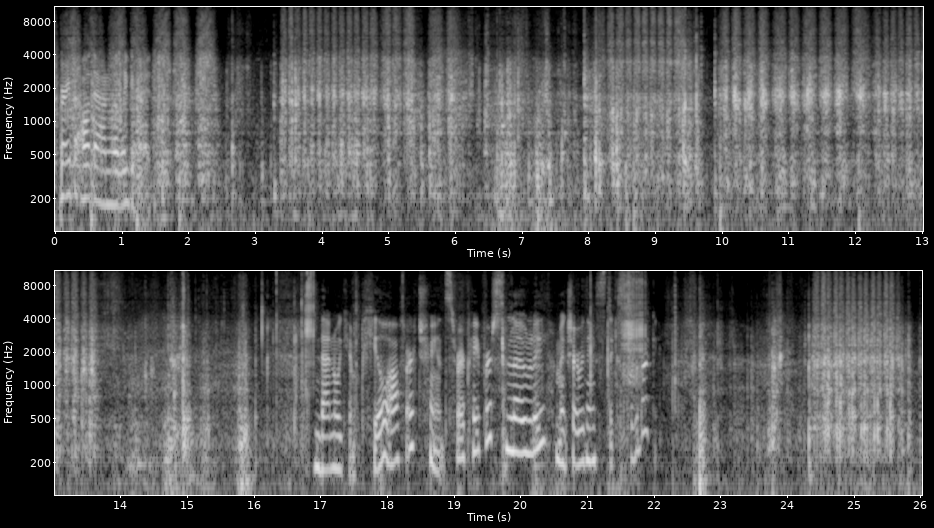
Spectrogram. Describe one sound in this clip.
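A plastic squeegee scrapes firmly across a sheet of vinyl.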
